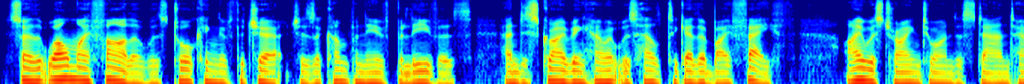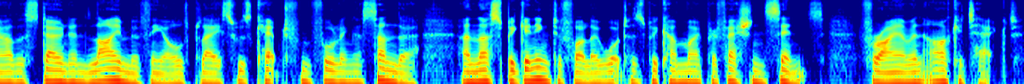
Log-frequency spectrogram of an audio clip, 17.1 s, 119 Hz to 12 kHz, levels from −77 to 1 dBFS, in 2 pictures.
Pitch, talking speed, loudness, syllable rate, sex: 120 Hz, 205 wpm, -21 LUFS, 5.5 syllables/s, male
